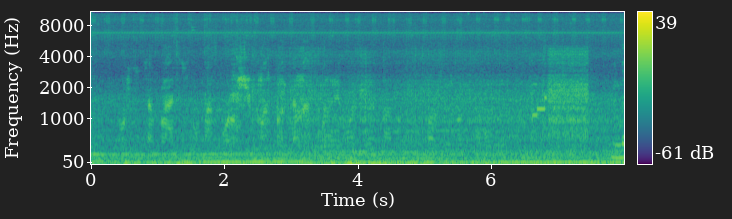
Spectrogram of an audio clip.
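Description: Steady low engine and road rumble heard from inside a car cabin while driving, with faint, indistinct speech over it in the first few seconds.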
